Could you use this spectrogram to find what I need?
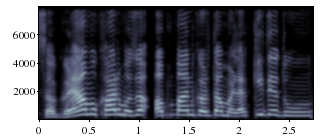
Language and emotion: Goan Konkani, angry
